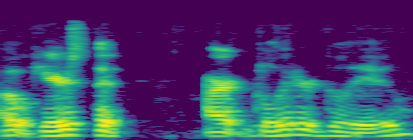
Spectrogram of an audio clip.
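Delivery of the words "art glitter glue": light Southern accent, spoken softly. Looking through craft supplies, naming the art glitter glue; light southern accent. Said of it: "I would say that with a little southern accent".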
